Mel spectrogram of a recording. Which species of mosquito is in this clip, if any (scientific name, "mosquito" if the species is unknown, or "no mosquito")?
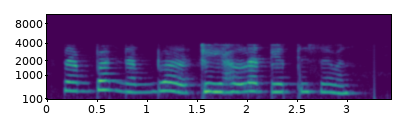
no mosquito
